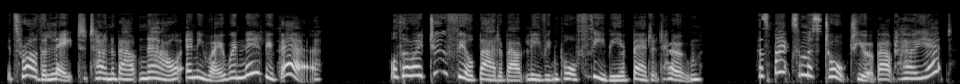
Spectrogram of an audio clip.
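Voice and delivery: put-on high, chattering older lady voice; fussy older cousin. A narrator's reading. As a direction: voice the cousin fretting on. Narrator voices Cousin Batilda.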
